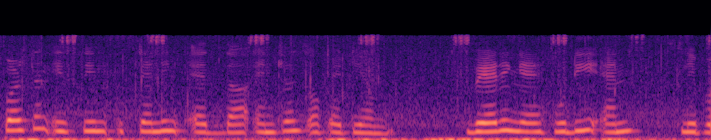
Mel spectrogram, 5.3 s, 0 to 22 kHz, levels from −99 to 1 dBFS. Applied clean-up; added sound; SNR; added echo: none; Insect; 4 dB; none.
